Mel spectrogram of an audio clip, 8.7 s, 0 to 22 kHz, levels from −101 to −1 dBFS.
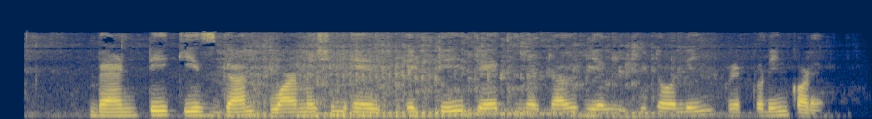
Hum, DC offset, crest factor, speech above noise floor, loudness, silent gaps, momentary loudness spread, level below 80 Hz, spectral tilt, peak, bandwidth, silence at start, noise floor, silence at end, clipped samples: none; under 0.1%; 16 dB; 34 dB; -19 LUFS; none; 9 LU; -48 dBFS; -5.5 dB/octave; -2 dBFS; 7.4 kHz; 0.9 s; -52 dBFS; 0.5 s; under 0.1%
